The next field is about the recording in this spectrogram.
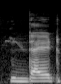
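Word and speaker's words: debt: और रूल्स है कि टी से पहले आया बी साइलेंट होता है यानी कि अगर टी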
